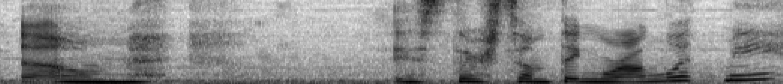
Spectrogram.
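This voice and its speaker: A woman voicing a gentle, pensive young girl companion in a video game, musing a little hesitantly. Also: sits high, lively intonation, moderate pace. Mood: puzzled. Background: game music.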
